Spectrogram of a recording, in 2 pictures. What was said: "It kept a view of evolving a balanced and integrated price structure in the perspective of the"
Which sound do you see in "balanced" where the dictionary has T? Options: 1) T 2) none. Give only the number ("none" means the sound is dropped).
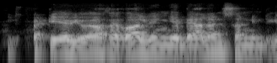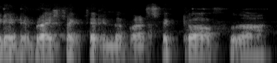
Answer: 2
